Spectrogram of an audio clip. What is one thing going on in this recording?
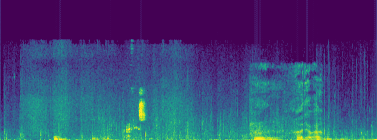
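A young man talks casually into a close microphone.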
